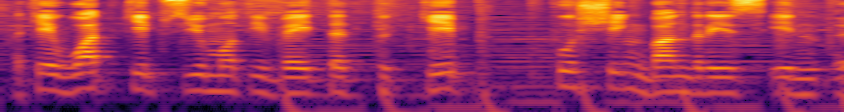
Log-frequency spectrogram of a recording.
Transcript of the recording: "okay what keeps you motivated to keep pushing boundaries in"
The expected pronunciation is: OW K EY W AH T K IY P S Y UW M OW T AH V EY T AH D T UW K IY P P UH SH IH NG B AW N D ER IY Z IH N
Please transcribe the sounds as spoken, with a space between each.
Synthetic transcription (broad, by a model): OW K EY W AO T K IY P S Y UW M OW T AH V EY T AH D T UW K IY P P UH SH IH NG B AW N D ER IY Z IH N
